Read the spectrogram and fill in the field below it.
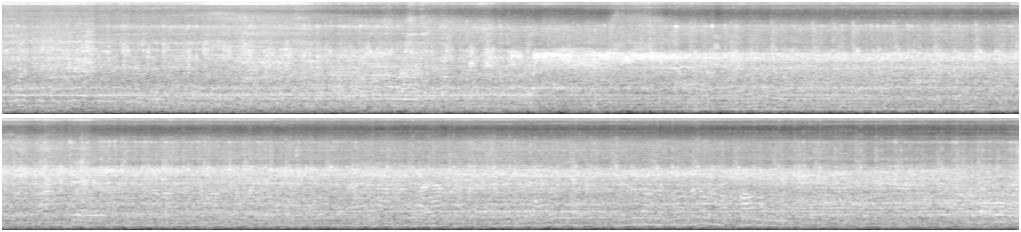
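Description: A spinning metal rod scrapes against a tool.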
